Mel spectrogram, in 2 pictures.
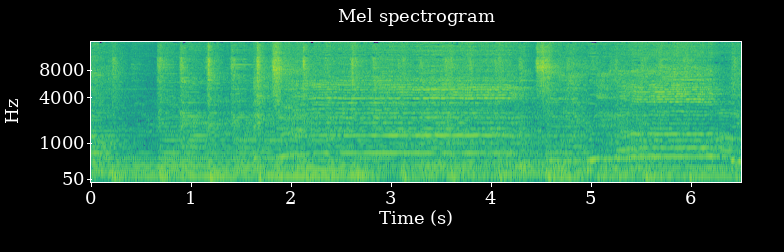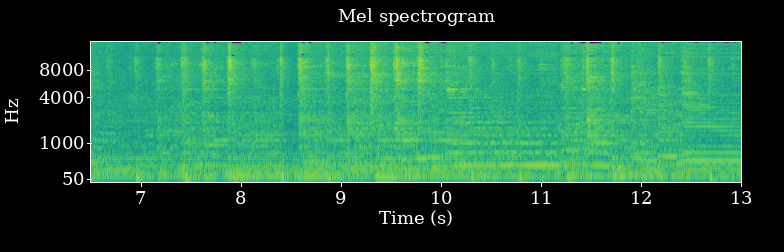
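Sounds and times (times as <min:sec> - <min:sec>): man singing: 0:00.0 - 0:07.1, 0:09.7 - 0:12.1
drum kit: 0:00.0 - 0:13.0
strummed acoustic guitars: 0:00.0 - 0:13.0
harmonica playing held notes: 0:09.8 - 0:13.0.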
